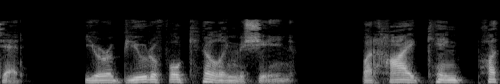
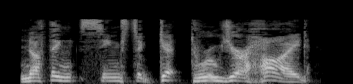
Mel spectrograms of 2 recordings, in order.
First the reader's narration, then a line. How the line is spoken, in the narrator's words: Hercules grunted in the lion's ear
